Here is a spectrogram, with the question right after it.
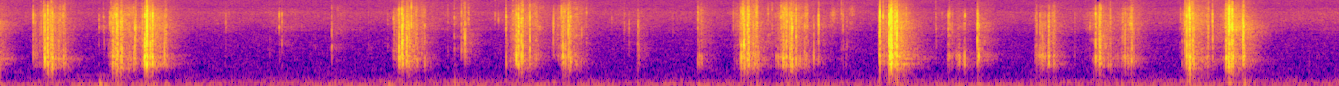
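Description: A small plastic Rubik's cube is held in both hands while fingers twist its layers, producing a quick, irregular series of sharp, bright plastic clicks and crunchy scrapes. The clicks are short and dry with almost no low end, heard quietly against a near-silent background.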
